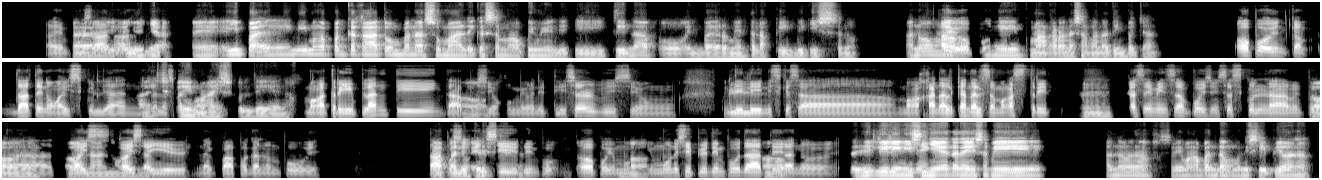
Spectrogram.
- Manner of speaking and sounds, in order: chuckle; laughing while speaking: "Papalinis ka"; unintelligible speech
- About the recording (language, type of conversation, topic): Filipino, unstructured, Ano ang mga ginagawa mo para makatulong sa paglilinis ng kapaligiran?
